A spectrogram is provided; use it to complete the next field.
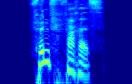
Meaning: strong/mixed nominative/accusative neuter singular of fünffach
- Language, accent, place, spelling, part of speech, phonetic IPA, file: German, Germany, Berlin, fünffaches, adjective, [ˈfʏnfˌfaxəs], De-fünffaches.ogg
